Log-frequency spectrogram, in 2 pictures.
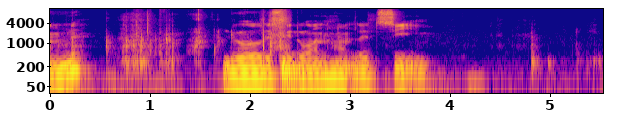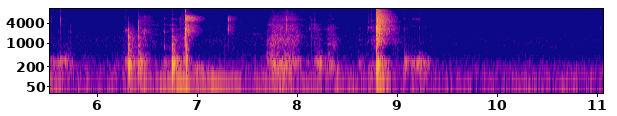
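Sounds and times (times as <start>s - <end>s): soft rustle: 7.6s - 9.4s.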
